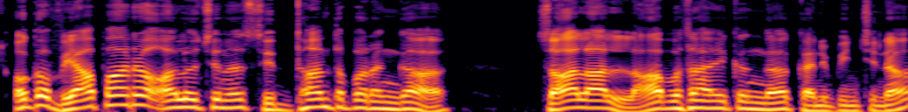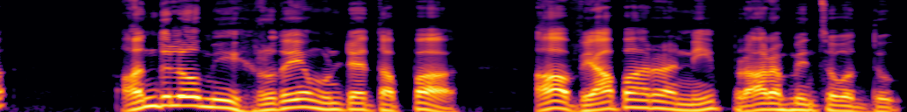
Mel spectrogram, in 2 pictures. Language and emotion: Telugu, neutral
